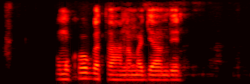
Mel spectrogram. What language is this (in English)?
Kinyarwanda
